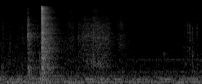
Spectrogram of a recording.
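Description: A single sharp click about half a second in, then a faint steady low hum.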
